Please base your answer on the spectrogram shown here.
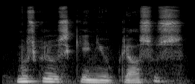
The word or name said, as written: m. genioglossus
